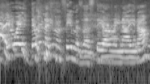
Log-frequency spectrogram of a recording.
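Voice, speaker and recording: With noticeable background noise and audible room echo, a woman speaks at a high pitch with a slight Spanish accent. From Los Angeles, Salvadoran family. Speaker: TV actress and host. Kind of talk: radio interview.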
